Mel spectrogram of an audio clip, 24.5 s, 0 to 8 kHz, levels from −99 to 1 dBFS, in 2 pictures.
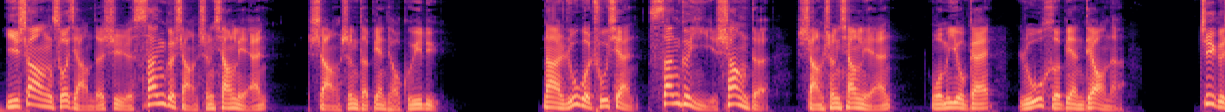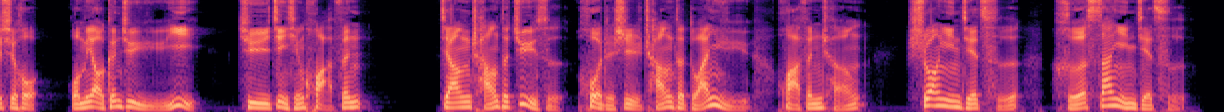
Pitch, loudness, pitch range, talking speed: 120 Hz, -17 LUFS, 110-140 Hz, 200 characters per minute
